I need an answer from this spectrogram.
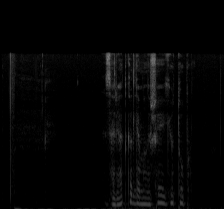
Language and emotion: Russian, neutral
